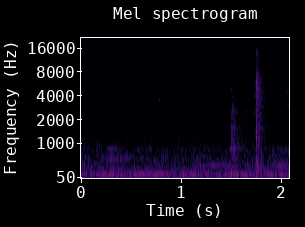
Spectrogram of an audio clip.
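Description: Two quick taps about one and a half seconds in, the second the louder: an oracle card being laid down onto a stack of cards.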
